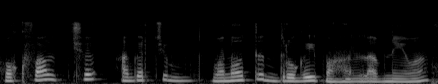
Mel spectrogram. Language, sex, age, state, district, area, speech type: Kashmiri, male, 45-60, Jammu and Kashmir, Baramulla, rural, spontaneous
